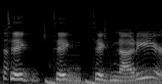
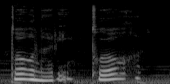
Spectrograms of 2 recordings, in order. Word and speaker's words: Tighnari: Tighnari's name is one of the more difficult names to pronounce. In my personal opinion, I think it would be fine if it were to be pronounced as Tighnari instead of Tighnari. So that's a vowel difference.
